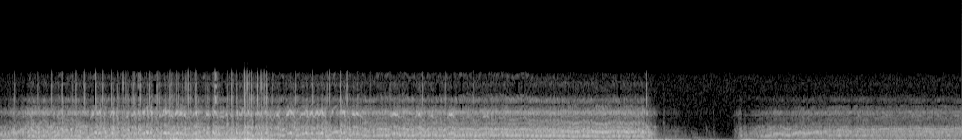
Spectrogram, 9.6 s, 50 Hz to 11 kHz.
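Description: Onboard sound of a Traxxas Stampede 2WD electric RC truck under throttle: the motor and gear train whine steadily over rumbling noise from the truck driving across snow, with rapid clicking through the first few seconds. The sound cuts off sharply about six and a half seconds in as the throttle is released, then picks up again more quietly a moment later.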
